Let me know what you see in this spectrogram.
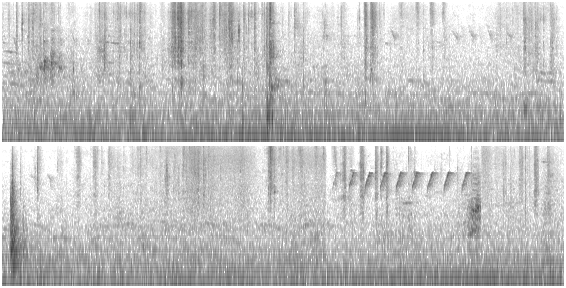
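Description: Scattered sharp knocks and taps, and about three quarters of the way through, a bird giving a quick run of about nine falling chirps, three or four a second.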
